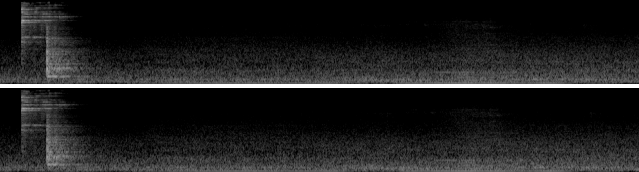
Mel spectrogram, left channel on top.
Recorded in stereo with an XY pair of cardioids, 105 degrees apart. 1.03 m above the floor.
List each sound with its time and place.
0.2 s breaking glass: 30° left, 3 m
